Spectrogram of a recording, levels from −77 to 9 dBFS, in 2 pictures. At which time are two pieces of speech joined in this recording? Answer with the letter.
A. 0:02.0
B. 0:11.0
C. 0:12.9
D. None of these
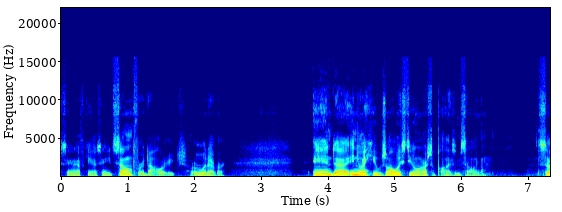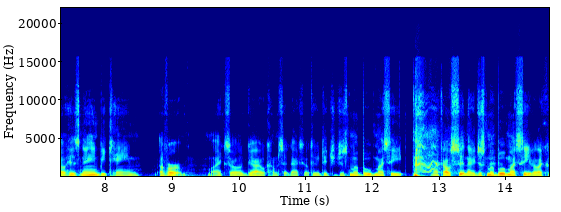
B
